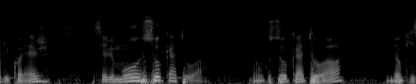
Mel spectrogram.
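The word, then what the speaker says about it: SOHCAHTOA: m'en souviens toujours du collège c'est le mot sookatoa donc sookatoa donc il s'écrit sooh C H t a S a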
